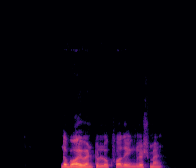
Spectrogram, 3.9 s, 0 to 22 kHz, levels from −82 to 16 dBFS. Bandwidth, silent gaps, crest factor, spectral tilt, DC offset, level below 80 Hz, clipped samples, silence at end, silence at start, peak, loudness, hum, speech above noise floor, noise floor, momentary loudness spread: 6.6 kHz; none; 18 dB; -8.5 dB/octave; under 0.1%; -60 dBFS; under 0.1%; 0.7 s; 1.25 s; -2 dBFS; -17 LUFS; none; 72 dB; -88 dBFS; 14 LU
